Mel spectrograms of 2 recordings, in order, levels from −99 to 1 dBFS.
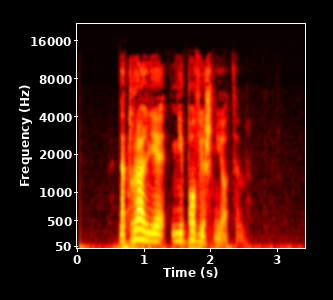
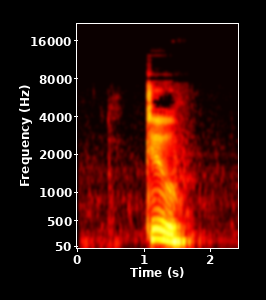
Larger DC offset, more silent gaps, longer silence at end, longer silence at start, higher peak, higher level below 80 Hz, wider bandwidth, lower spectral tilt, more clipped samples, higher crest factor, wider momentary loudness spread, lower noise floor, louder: neither; neither; first, 1 s vs 0.8 s; second, 0.05 s vs 1.05 s; first, -2 dBFS vs -6 dBFS; first, -48 dBFS vs -56 dBFS; first, 14 kHz vs 9 kHz; second, -4.5 dB/octave vs -6 dB/octave; neither; first, 22 dB vs 16 dB; first, 17 LU vs 12 LU; second, -59 dBFS vs -66 dBFS; second, -22 LUFS vs -18 LUFS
